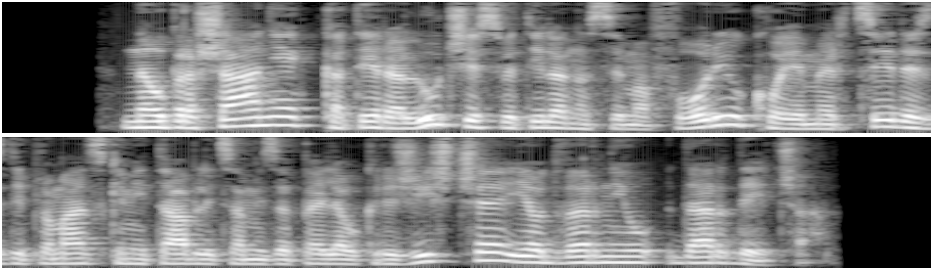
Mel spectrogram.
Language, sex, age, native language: Slovenian, male, 18-29, Croatian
